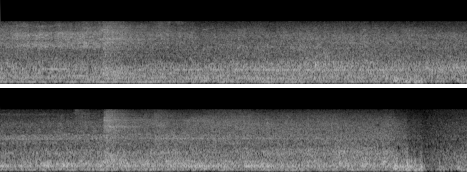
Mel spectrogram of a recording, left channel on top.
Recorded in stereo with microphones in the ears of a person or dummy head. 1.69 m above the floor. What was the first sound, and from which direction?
A pop, 35° left (ahead or behind).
